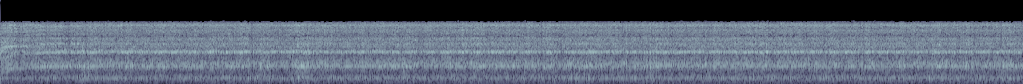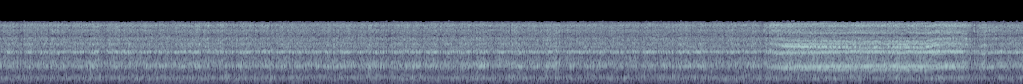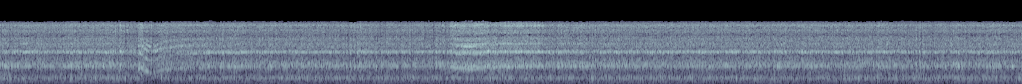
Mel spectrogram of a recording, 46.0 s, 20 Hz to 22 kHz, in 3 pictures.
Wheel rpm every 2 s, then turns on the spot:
220, 230, 230, 230, 230, 230, 230, 230, 230, 230, 230, 230, 230, 220, 210, 230, 210, 230, 230, 230, 230, 230, 230.
none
